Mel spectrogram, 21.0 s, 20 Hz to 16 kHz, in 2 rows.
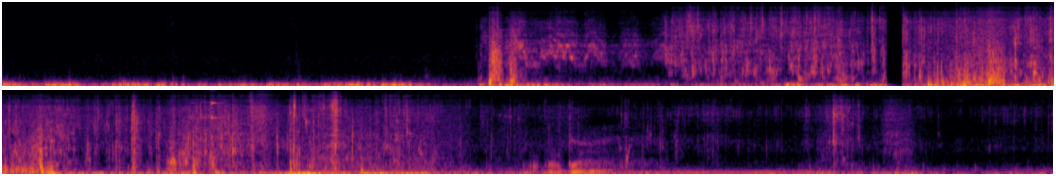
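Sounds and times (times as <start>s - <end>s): water splashing and sloshing: 4.8s - 21.0s.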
